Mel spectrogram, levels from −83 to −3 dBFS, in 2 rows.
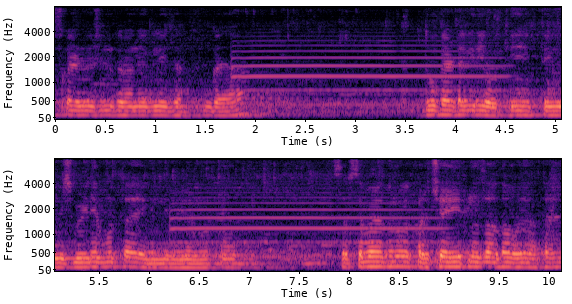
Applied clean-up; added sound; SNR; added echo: none; Trumpet; 14 dB; reverberation time 2.0 s.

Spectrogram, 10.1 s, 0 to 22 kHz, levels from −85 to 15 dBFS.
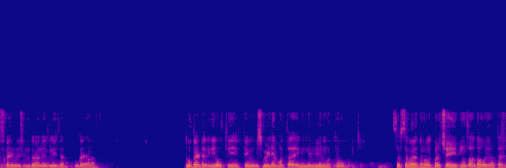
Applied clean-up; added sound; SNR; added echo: neural mask model DeepFilterNet 3.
